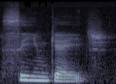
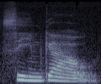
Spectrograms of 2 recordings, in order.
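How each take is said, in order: First: The second word sounds like 'gauge'. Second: The second word sounds like 'go'. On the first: The speaker calls it right. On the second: The speaker calls it wrong.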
